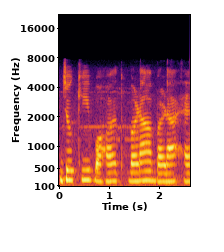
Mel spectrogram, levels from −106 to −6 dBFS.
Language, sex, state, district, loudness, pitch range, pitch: Hindi, female, Bihar, Kaimur, -15 LUFS, 195-220 Hz, 200 Hz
